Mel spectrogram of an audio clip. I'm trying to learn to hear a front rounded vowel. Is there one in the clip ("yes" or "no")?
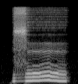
yes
